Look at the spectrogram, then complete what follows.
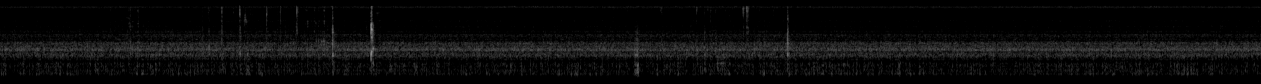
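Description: Motor oil pouring from a quart bottle through a plastic funnel into a motorcycle engine's oil filler: a faint, steady liquid hiss. A few small clicks and taps sound over it, the sharpest a little under four seconds in.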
